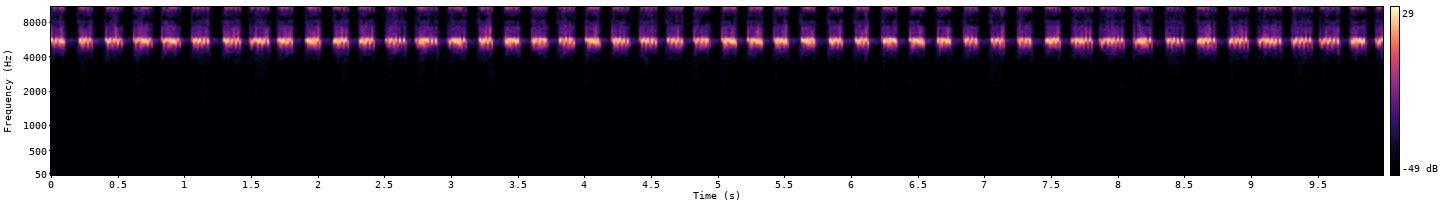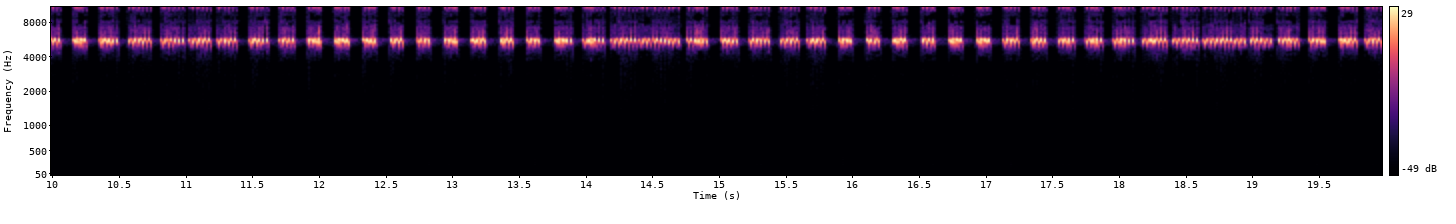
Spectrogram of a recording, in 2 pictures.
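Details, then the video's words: Two crickets chirping steadily, a continuous run of short, high-pitched scraping pulses at about four per second, with a fainter higher overtone. The trill stays even and unbroken throughout, with no other sounds. "Two Crickets Chirp Sounds"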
